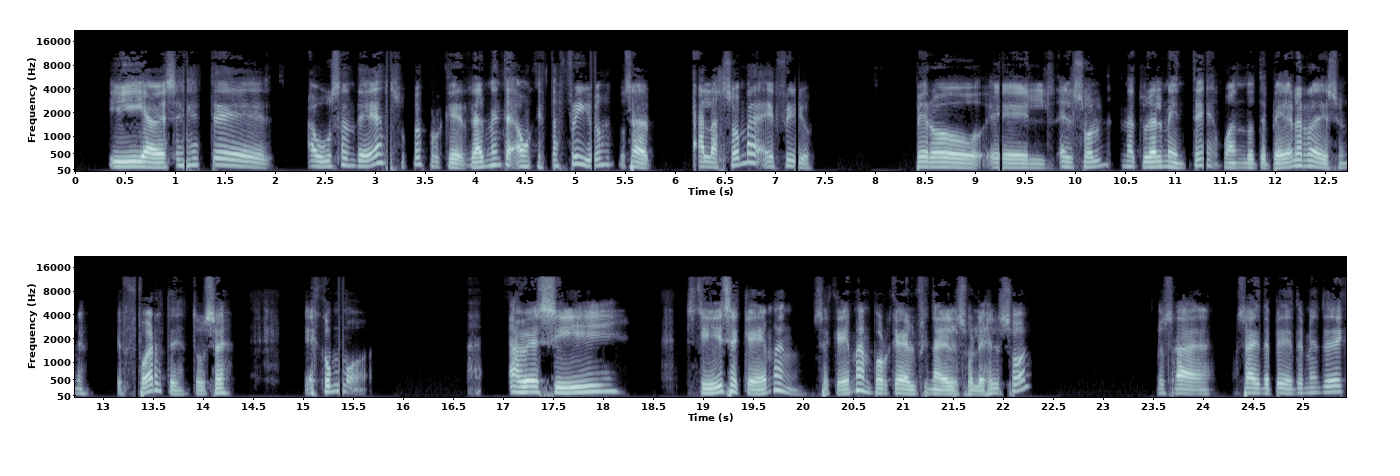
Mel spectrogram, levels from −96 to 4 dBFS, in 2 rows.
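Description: Starting at 1.08 s, the speech drops into short silences at 1.08, 3.12, 5.16, 7.20, 9.24, 11.28, 13.32 and 15.36 s. The first lasts about 34 ms and the rest 40 ms each. These are gaps at the joins of encoded pieces. Segments roughly 2 s long were encoded separately and butted together without trimming, leaving each run's start-up delay and final-frame padding in place. Each gap has edges smeared by the codec, before the speech resumes where it stopped.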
